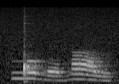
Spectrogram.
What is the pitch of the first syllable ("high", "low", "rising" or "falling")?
falling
